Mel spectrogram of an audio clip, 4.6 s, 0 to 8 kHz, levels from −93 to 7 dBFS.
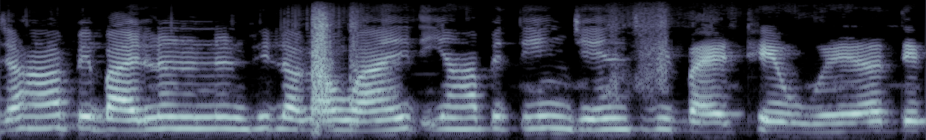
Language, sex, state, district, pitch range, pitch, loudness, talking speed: Hindi, female, Bihar, Sitamarhi, 210-250 Hz, 235 Hz, -16 LUFS, 245 wpm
